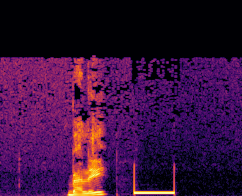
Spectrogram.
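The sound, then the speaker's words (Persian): A single short, steady beep of a phone line tone sounds after a call drops, following a brief burst of voice. “بله متاسفانه تماس آخونزاده صاحب قطع شد. تماس بعدی را میگیریم.”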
